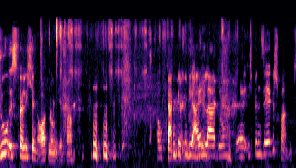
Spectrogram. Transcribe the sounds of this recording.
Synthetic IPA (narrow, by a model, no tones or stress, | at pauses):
d̥uːɪstfœlɪçɪnʔɔɐdnʊŋʔḛːfa | d̥aŋkəfyːɐdiːʔaɪnnlaːdʊŋʔɛːʔɪçb̥ɪnzeːɐɡəʃpant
